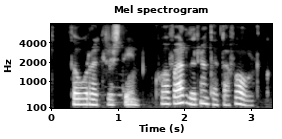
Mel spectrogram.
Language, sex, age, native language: Icelandic, female, 13, Icelandic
